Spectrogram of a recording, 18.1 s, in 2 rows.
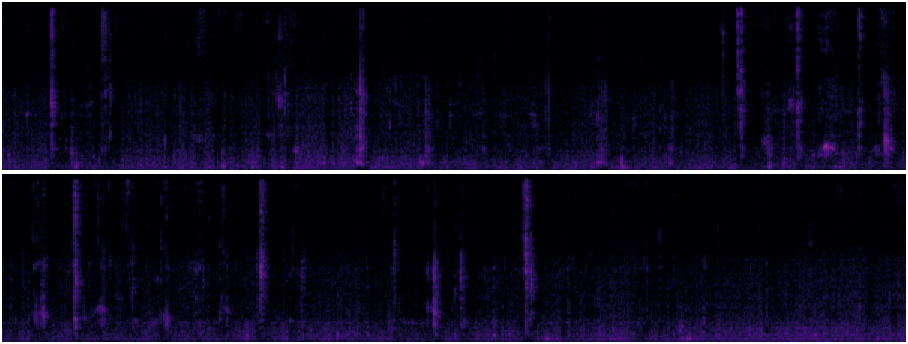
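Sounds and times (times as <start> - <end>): close-up chewing: 0.0 - 18.0.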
